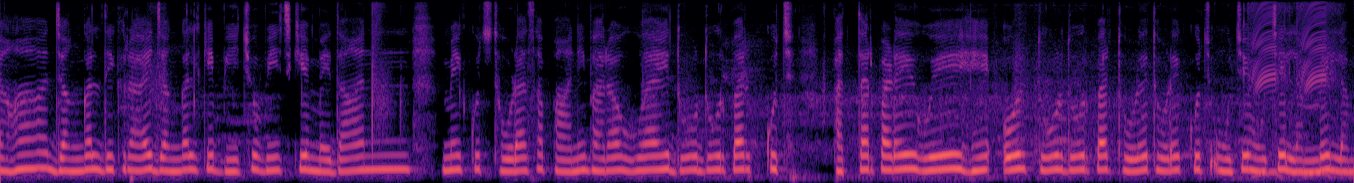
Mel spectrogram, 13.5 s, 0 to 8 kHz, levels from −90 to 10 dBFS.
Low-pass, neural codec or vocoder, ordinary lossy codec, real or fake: none; none; none; real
